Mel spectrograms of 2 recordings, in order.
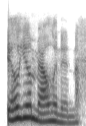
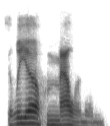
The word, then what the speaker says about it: Ilya Malinin: I'll let Rebekah give the name so it's pronounced right. Ilya Malinin. Ilya Malinin.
